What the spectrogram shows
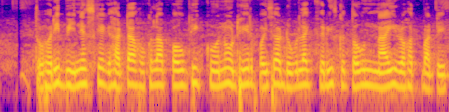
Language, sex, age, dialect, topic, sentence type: Bhojpuri, male, 18-24, Northern, banking, statement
